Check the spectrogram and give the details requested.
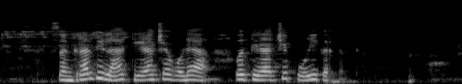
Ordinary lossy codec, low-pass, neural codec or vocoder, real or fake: MP3, 48 kbps; 7.2 kHz; codec, 16 kHz, 8 kbps, FreqCodec, smaller model; fake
